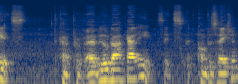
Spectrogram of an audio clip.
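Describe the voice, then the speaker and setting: A man speaks over noticeable background noise. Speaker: vlogger. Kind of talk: casual vlog. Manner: animated.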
